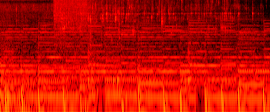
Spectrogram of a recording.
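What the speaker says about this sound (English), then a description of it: "And shower the beans again." Tap water runs steadily over cooked, boiled-soft beans in a sieve for Japanese sweet bean paste, a continuous splashing wash with a sharper gush just after the first second, heard alone with music underneath.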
